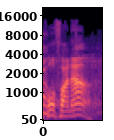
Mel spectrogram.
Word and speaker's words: Fofana: Fofana.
